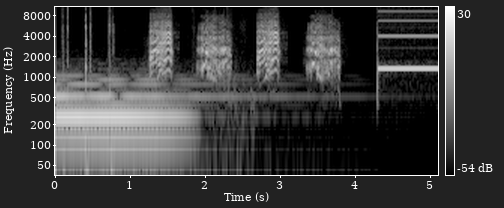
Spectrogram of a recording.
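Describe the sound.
Phone tones sound while someone dials a call to a grandmother: a steady low hum with sharp clicks, then four evenly spaced buzzy bursts, a short silence, and a bright sustained electronic tone.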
